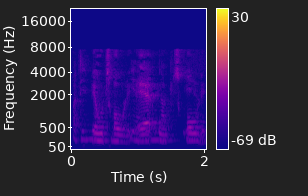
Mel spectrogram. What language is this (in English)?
Danish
